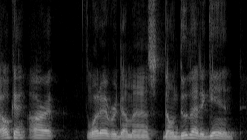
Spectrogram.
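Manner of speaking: blunt, straight, no-nonsense flat delivery. Retelling how Asmon answers a dumb chatter: imitating Asmon's no-bullshit reply. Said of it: "then it's like".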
